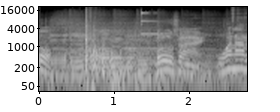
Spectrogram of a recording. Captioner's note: gun shots; bell ding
